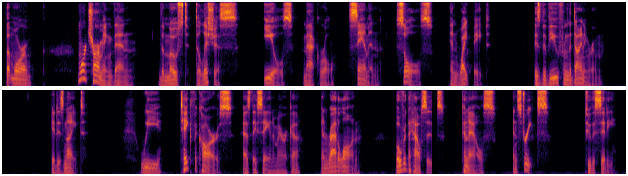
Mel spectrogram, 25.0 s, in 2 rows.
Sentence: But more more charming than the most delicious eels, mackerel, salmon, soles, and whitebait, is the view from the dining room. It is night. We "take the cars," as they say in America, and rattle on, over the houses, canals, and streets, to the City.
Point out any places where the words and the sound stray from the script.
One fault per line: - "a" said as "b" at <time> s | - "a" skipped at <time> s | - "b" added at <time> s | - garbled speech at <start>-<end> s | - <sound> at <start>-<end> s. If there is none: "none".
- dropout at 21.1-21.2 s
